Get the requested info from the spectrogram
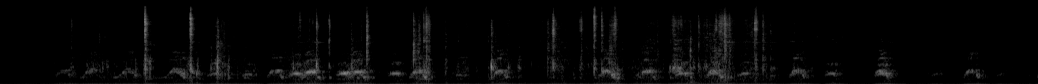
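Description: A rapid run of short, low animal calls, a few each second, mixed with sharp clicks.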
